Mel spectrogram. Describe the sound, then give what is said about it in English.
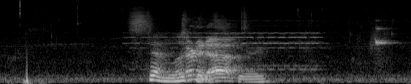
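A telephone rings in a steady, sustained electronic tone for a couple of seconds, while a voice speaks over it in the foreground, with a faint click before and after. “Oh, yeah, you answer the phone and you die?”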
